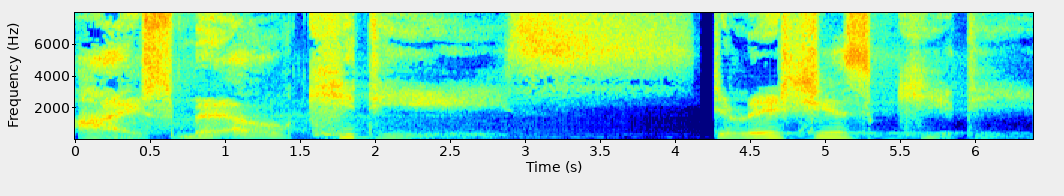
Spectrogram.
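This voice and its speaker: A man performs a put-on character voice at a medium pitch. He goes at a very slow pace with hardly any pauses. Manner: menacing, gleeful.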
